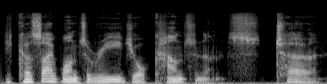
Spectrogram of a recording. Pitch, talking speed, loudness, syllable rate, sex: 100 Hz, 130 wpm, -17 LUFS, 4.3 syllables/s, male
